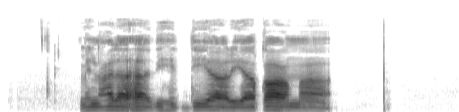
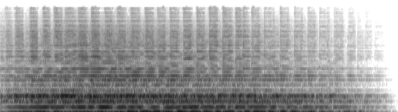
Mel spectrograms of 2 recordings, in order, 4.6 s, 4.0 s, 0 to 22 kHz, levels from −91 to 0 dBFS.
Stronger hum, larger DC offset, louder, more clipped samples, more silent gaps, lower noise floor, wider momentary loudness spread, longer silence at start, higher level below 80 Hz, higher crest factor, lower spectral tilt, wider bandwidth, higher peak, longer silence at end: neither; neither; second, -23 LUFS vs -17 LUFS; neither; neither; first, -84 dBFS vs -36 dBFS; about the same, 15 LU vs 13 LU; first, 0.8 s vs 0 s; second, -64 dBFS vs -22 dBFS; first, 22 dB vs 14 dB; about the same, -6.5 dB/octave vs -5.5 dB/octave; second, 11 kHz vs 16.5 kHz; about the same, -4 dBFS vs -2 dBFS; first, 1.3 s vs 0.35 s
